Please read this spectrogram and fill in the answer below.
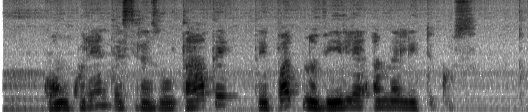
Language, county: Lithuanian, Vilnius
